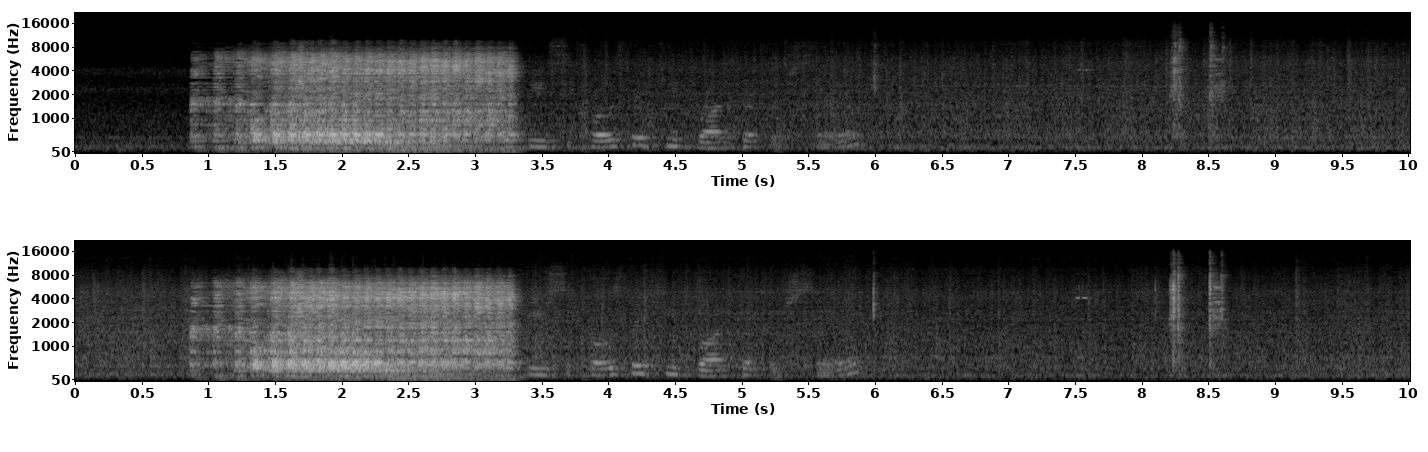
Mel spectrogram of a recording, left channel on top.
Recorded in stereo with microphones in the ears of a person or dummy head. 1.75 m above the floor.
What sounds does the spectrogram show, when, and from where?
0.9 s a drill: 35° right (ahead or behind), 1.0 m
3.4 s a woman speaking: 70° right (ahead or behind), 0.8 m
6.0 s a camera shutter: 50° right (ahead or behind), 0.6 m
